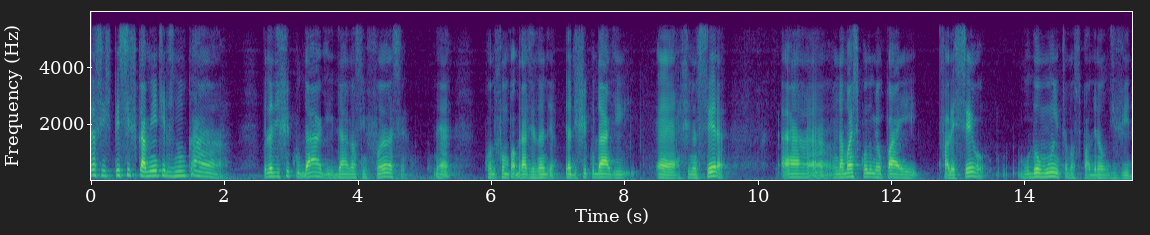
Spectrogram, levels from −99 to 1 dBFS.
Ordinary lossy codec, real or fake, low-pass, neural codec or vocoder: none; fake; 5.4 kHz; codec, 44.1 kHz, 7.8 kbps, Pupu-Codec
